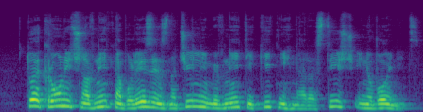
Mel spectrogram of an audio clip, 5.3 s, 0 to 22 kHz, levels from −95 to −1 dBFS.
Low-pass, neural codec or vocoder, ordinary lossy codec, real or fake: 14.4 kHz; none; none; real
